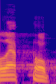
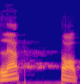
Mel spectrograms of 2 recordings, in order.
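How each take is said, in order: First: Said in the usual way. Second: "laptop" in two beats, a pause between lap and টপ; syllable by syllable. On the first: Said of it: "দেখুন কিভাবে হচ্ছে". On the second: Shown as a demonstration. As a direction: stop after lap, then start afresh on টপ. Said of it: "নতুন করে আবার বলতে". ("Laptop" শব্দটি ল্যাপ, টপ দুই ভাগে থেমে)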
